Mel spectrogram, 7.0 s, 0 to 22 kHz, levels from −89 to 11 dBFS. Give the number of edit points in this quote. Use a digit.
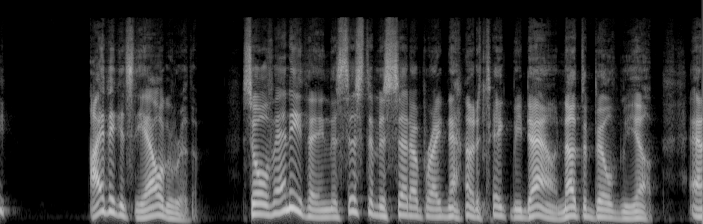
0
